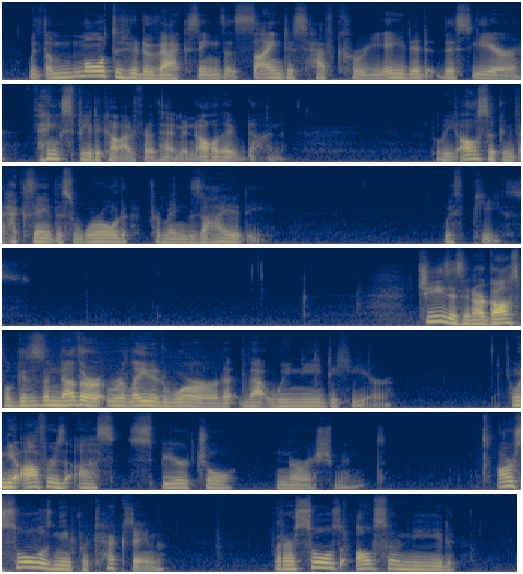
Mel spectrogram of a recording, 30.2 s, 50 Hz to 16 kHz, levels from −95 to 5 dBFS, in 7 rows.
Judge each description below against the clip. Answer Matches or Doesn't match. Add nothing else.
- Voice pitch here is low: Matches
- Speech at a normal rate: Doesn't match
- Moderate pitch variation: Doesn't match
